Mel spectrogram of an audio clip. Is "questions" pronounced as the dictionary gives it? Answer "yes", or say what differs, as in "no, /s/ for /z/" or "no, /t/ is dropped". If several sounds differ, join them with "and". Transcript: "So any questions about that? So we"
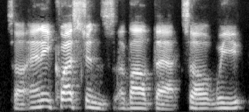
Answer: yes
